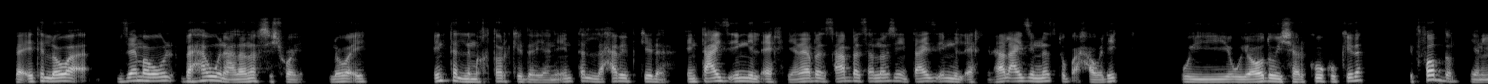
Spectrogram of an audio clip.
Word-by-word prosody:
بقيت 140 +2 +1
اللي 150 -2 +4
هو 265 - +5 0.3
زي 160 +7 +2
ما 175 -1 +4
باقول- 165 +1 +3
باهوِّن 175 +5 +3
على 115 +2 +3
نفْسي 145 -2 -1
شوية، 120 -2 -3 0.3
اللي 125 +1 -2
هو 135 +1 +3
إيه، 135 0 -1 0.7
أنت 175 +3 -1
اللي 135 -7 +2
مختار 125 +3 -3
كده، 125 -4 -5
يعني 105 +2 -6
أنت 140 +2 -6
اللي 135 -5 -2
حابب 145 +2 0
كده، 135 -3 -1 0.2
أنت 135 0 -2
عايز 155 +3 +4
إيه 145 - 0
من 155 -1 +2
الآخِر 130 -2 -1
يعني 120 +5 +1
أنا - - +3
ب - - -3
ساعات 140 +3 -1
باسأل 155 -2 -3
نفْسي 155 +1 -2
أنت 125 -2 -9
عايز 145 +3 0
إيه - - -4
من 140 -2 0
الآخِر، 115 -3 -6
هل 140 +3 +3
عايز 150 +1 +2
الناس 150 +2 0
تبقى 135 -3 -7
حواليك 110 +7 -2 0.6
وي 120 -1 0
ويقعدوا 120 +4 +4
يشاركوك 125 +3 0
وكده، 160 +9 -2 0.4
اتفضّل، 200 -10 +3
يعني 110 -1 -4
140 Hz, 195 wpm, -25 LUFS, 125-155 Hz, 0.7 s, هو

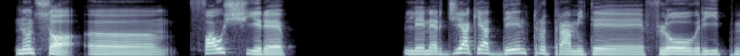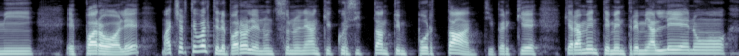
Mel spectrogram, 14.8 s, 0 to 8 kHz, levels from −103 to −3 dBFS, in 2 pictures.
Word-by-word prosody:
non 185 +3 +2
so, 120 -9 +5
uhm, 130 -2 -2 0.2
fa 180 - +1
uscire 140 -11 +2 1.1
l'energia 150 +5 +1
che 195 - -1
ha 180 - +4
dentro 175 +5 -2
tramite 135 -3 -1
flow, 145 +3 +2
ritmi 145 0 -4 0.3
e 135 - -6
parole, 135 +1 +4 0.2
ma 185 - -3
certe 240 +5 -4
volte 270 - +1
le 145 - 0
parole 165 +2 +3
non 145 0 -4
sono 155 +2 -4
neanche 155 -1 -3
così 150 -1 -7
tanto 165 -3 -1
importanti 145 -3 0
perché, 145 +3 -3 0.2
chiaramente, 170 +1 +1
mentre 155 0 -1
mi 155 0 -1
alleno 165 0 0
150 Hz, 120 wpm, -21 LUFS, 140-165 Hz, 1.1 s, so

